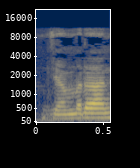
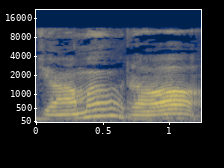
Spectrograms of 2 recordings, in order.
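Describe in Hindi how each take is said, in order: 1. यह एक जुड़े हुए शब्द की तरह बोला जाता है। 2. यह दो अलग-अलग हिस्सों में बँटा हुआ है। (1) "जमरा नहीं" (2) "वखरा पाठ है"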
